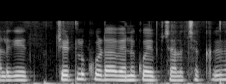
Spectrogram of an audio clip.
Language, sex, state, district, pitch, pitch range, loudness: Telugu, female, Andhra Pradesh, Manyam, 205 Hz, 195-215 Hz, -14 LUFS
